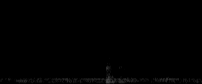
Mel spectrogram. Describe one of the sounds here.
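A microwave door clunks shut.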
